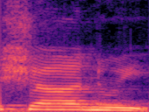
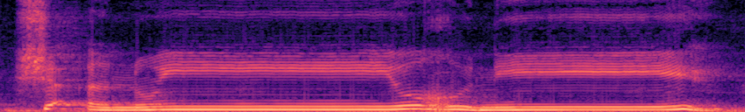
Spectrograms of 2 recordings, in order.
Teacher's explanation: اچھا جی، شأن یغنیہ، اکثر لوگ اس کو پڑھتے شانوی، یاد رکھیں جس الف یا حمزہ کے اوپر ساکن ہو تو وہاں پہ ہلکا سا جھٹکا پیدا ہوگا اور ساکن کی کنڈیشن اس کی ادا ہوگی۔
